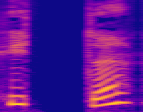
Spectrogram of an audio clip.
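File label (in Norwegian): "hytte", Norwegian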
